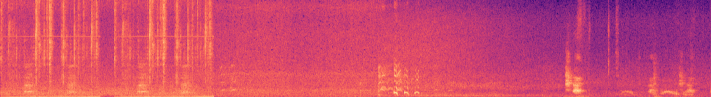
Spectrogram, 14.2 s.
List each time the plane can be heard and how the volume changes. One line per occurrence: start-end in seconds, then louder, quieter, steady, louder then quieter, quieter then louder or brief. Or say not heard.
not heard.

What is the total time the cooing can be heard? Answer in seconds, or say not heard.
2 s.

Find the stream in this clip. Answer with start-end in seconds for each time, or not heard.
0.0-14.1.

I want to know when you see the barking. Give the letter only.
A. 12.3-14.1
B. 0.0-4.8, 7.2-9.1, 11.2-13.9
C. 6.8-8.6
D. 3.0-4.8
B.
